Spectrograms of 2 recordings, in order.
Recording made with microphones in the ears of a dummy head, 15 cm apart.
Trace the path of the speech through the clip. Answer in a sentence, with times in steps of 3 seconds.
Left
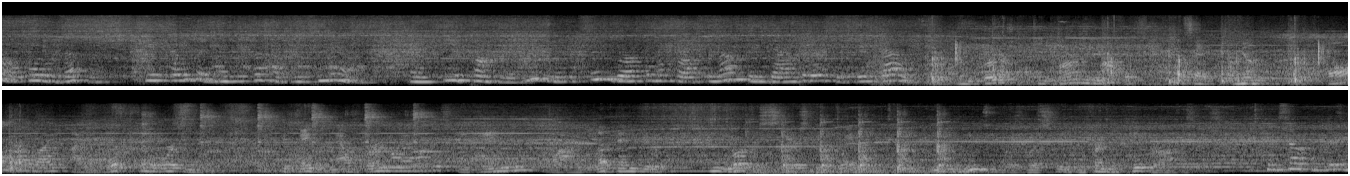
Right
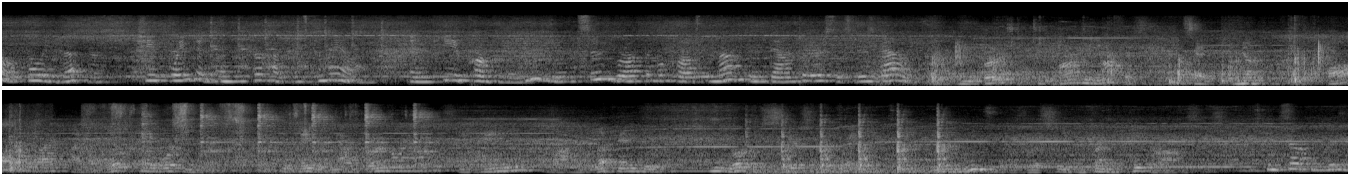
You can hear the speech on the right from 0 s, in the centre from 9 s and on the left from 12 s.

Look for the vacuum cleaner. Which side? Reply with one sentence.
You can hear the vacuum cleaner on the left.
